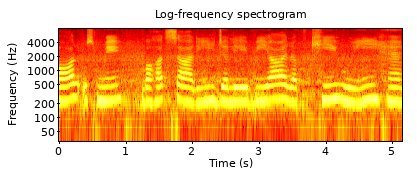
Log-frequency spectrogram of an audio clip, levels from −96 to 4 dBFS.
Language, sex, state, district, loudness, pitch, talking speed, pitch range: Hindi, female, Uttar Pradesh, Lucknow, -15 LUFS, 230 Hz, 95 wpm, 220-245 Hz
